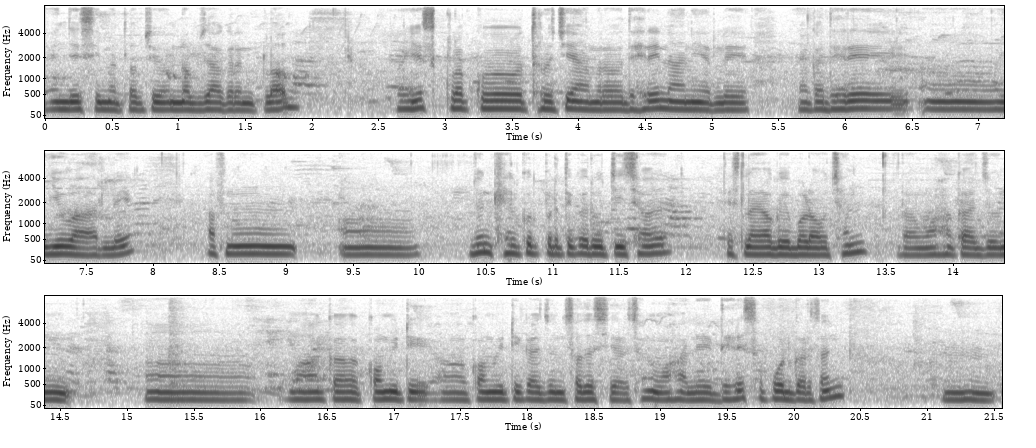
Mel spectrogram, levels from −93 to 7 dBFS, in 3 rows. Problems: constant background noise, background conversations at intervals, low volume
